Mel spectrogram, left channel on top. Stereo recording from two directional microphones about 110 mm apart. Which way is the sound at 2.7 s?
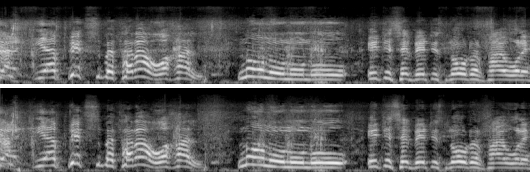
50° right (ahead or behind).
